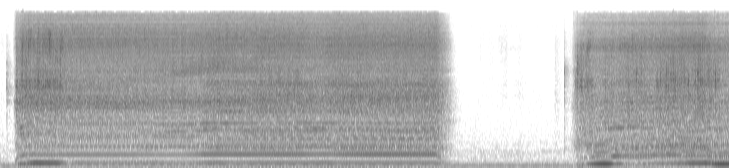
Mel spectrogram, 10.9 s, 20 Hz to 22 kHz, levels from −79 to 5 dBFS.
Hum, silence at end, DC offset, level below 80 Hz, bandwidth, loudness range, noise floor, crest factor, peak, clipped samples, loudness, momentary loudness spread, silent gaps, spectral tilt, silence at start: none; 0 s; under 0.1%; -56 dBFS; 16.5 kHz; 6 LU; -51 dBFS; 24 dB; 0 dBFS; under 0.1%; -20 LUFS; 4 LU; none; 0 dB/octave; 0.1 s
